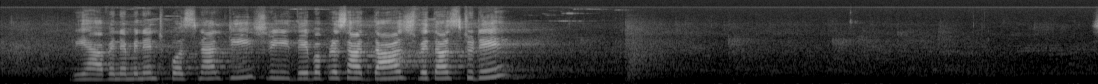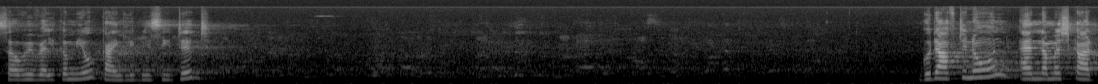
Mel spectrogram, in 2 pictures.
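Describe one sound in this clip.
A woman speaks clearly through a microphone and loudspeaker in an echoing hall.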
